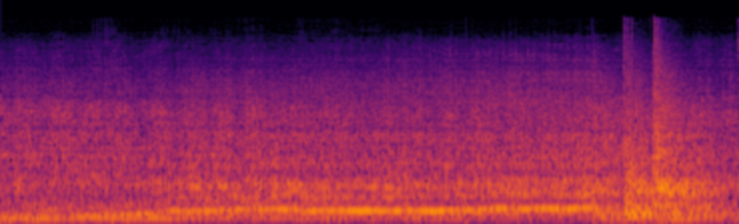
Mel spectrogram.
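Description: A diesel truck engine revs up and roars as it pulls.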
